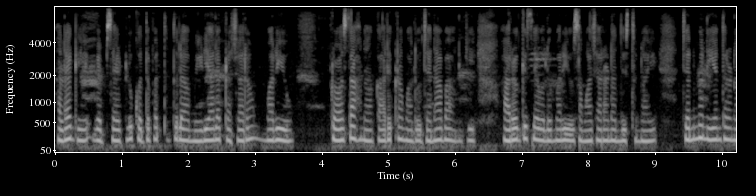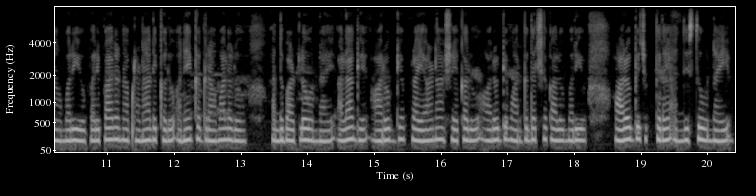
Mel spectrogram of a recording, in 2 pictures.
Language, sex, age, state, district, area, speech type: Telugu, female, 18-30, Andhra Pradesh, N T Rama Rao, urban, spontaneous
